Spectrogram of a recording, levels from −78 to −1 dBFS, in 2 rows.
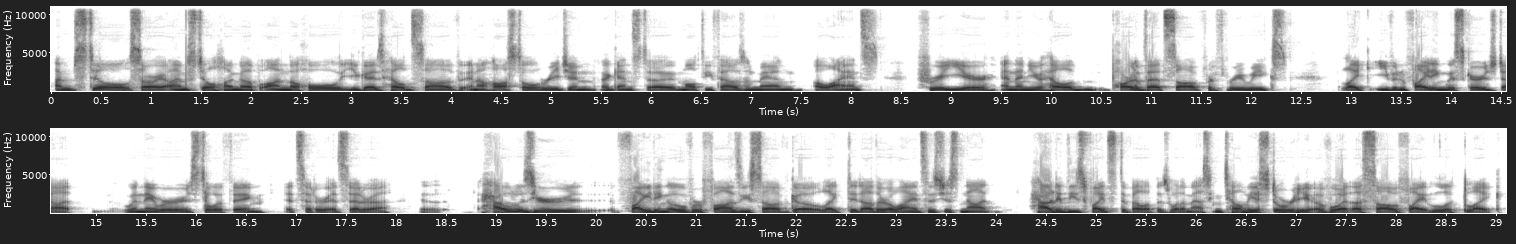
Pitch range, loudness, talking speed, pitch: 90-110 Hz, -18 LUFS, 180 wpm, 100 Hz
